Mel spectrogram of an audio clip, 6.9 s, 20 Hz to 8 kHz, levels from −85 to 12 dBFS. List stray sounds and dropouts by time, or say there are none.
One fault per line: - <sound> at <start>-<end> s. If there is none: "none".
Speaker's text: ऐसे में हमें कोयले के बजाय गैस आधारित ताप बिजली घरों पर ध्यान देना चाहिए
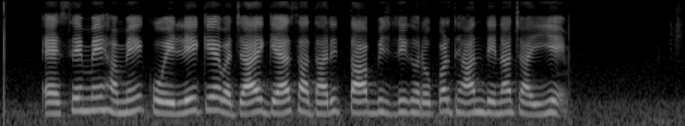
none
